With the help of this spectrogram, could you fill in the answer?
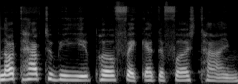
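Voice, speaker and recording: A woman speaks with a non-native accent at a medium pitch, her pitch varying in an ordinary way. The sound is dry and close with no echo, and music plays in the background. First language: not English. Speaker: craft livestreamer. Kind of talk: live craft tutorial. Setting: live stream. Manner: halting, many fillers.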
